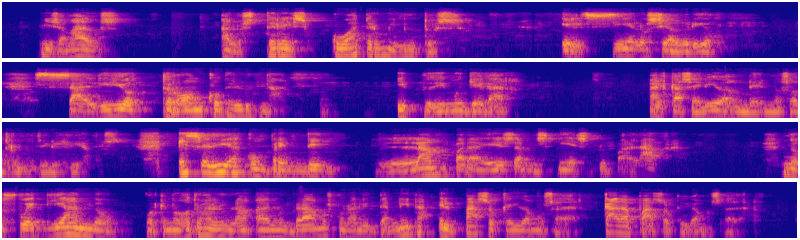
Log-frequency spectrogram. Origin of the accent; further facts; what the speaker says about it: Pamplona, Norte de Santander, Colombia; Me fui para Pamplona, para mi ciudad natal, y allí me involucré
